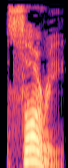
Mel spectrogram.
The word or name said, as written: saury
